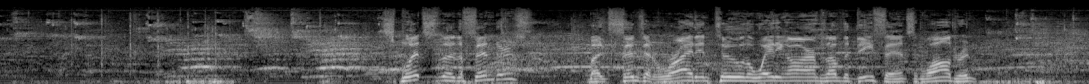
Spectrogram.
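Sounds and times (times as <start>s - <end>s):
basketball court noise: 0.0s - 10.8s
commentator talking: 3.8s - 5.3s, 5.9s - 9.8s
speech: 4.0s - 10.0s
basketball being dribbled during a game: 9.8s - 10.7s.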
